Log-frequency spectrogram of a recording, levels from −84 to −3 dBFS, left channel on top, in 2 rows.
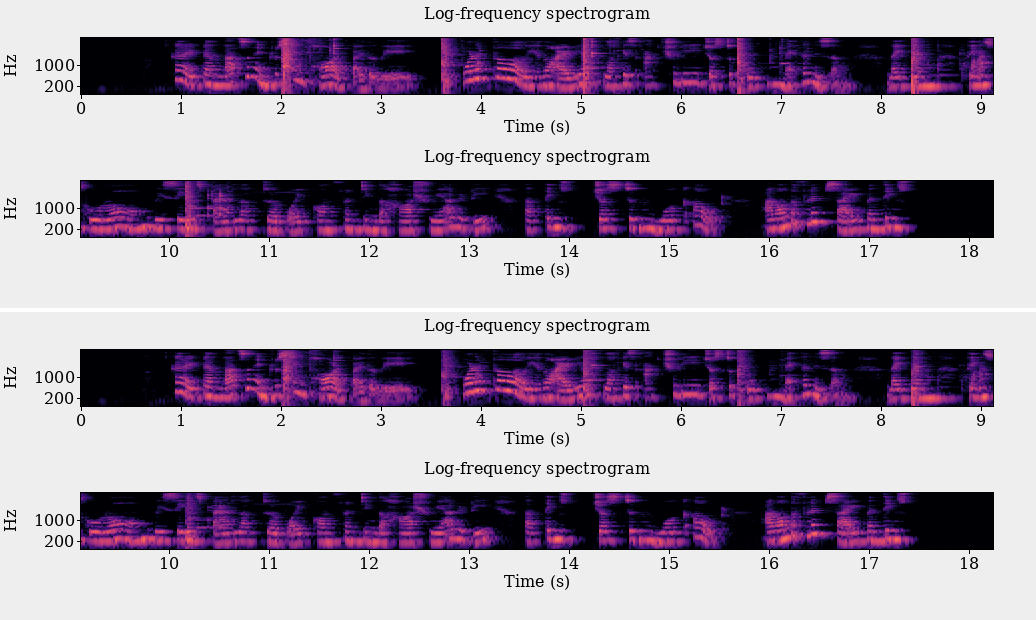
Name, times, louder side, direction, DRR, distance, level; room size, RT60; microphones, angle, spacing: voice 1, 0.9-3.3 3.8-15.5 15.9-17.4, right 1 dB, 10° right, 0 dB, 0.6 m, -39 dB
sound 1, 2.0-2.8 3.6-4.0 5.0-5.8 6.5-7.3 8.3-9.2 10.2-10.7, left 7 dB, 80° left, 0.3 m, -37 dB
2.4 x 2.2 x 4.0 m, 0.28 s
head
